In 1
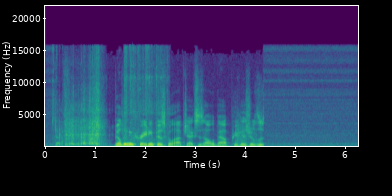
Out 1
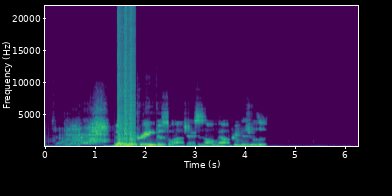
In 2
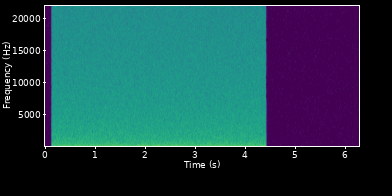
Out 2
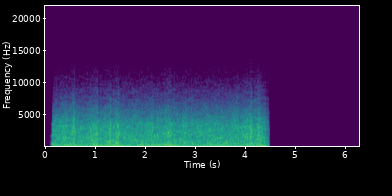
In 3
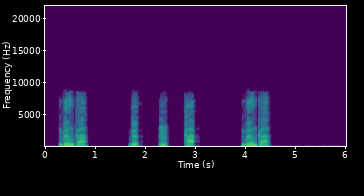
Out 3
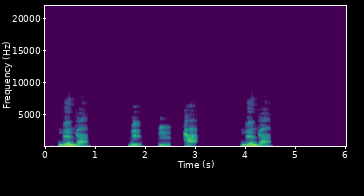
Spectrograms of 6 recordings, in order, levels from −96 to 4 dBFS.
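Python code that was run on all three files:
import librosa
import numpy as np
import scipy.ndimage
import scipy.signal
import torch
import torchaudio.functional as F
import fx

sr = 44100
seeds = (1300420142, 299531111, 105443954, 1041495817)

p1 = fx.bin_expand(x, sr, power=3.0)
p2 = fx.env_lowpass(p1, sr, base_hz=1100.0, full_db=-28.0)
p3 = scipy.signal.sosfilt(scipy.signal.butter(4, 3400.0, 'lowpass', fs=sr, output='sos'), p2)
p4 = (np.mod(10.0 ** (12.5 / 20.0) * p3 + 1.0, 2.0) - 1.0) / 10.0 ** (12.5 / 20.0)
p5 = p3 + (p4 * 10.0 ** (-7.5 / 20.0))
p6 = p5 + 0.78 * np.pad(p5, (int(3.7 * sr / 1000.0), 0))[:len(p5)]
p7 = p6 + fx.room_early_taps(p6, sr, ms=(25, 60), db=(-15.0, -8.5), dry=0)
y = fx.pre_swell(p7, sr, db_per_s=34.0)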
